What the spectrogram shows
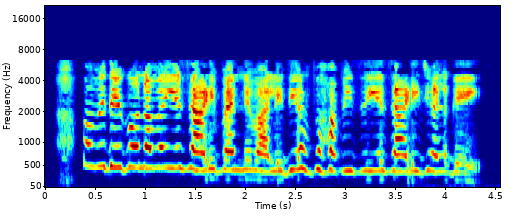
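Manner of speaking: tearful voice. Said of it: "रो क्यों रही हो?".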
